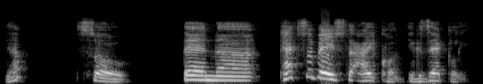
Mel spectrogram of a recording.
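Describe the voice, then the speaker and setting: Slow, deliberate woman lecturing over slides. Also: on the low side, very animated, darkish tone. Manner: slow, deliberate, non-native English with loose grammar; asks the audience frequent check questions. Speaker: guest lecturer. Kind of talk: academic lecture walking through slides.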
